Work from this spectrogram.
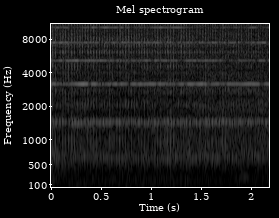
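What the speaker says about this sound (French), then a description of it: "L'horloge tourne et les réveils sonnent sur mon stream." A steady, high electronic alarm clock rings continuously inside the video game Kinito, a dense unbroken buzz with no pauses and no voices.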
